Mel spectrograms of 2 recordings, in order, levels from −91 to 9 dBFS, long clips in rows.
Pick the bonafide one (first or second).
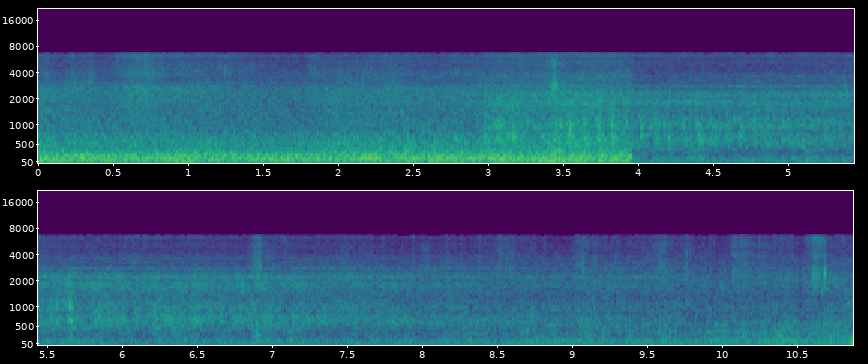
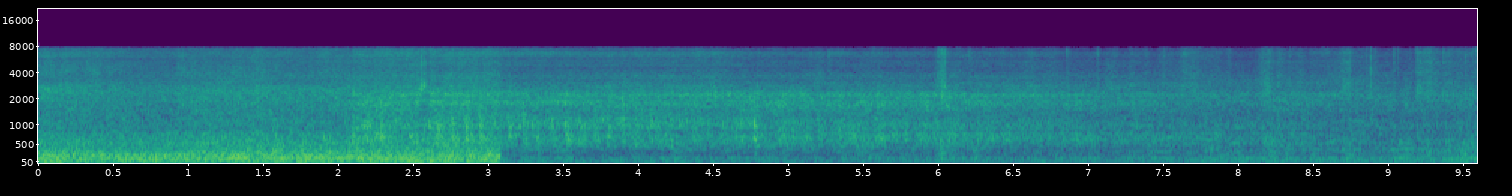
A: first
